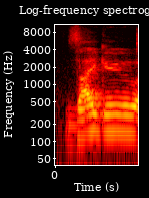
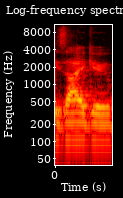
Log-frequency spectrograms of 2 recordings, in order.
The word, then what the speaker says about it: Xiegu: Uh I say Zigu because um I believe in this country primarily when something starts uh with an X, we uh kind of pronounce it like it starts with a Z. Uh good example with that would be the movie uh Xanadu and uh the drug Xanax, but uh anyway, it's Americans for you, right?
